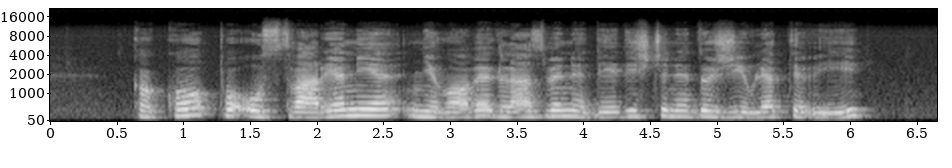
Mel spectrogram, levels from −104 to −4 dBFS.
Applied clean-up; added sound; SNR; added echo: none; none; none; none.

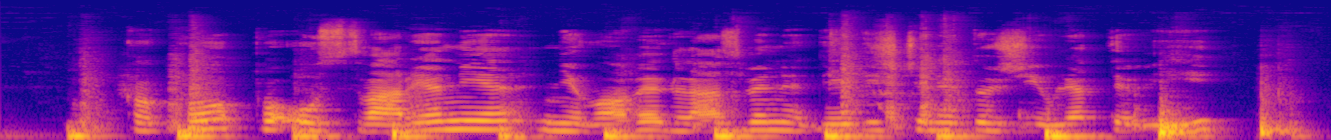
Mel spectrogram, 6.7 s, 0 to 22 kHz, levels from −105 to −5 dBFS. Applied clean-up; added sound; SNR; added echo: classical method log-MMSE.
